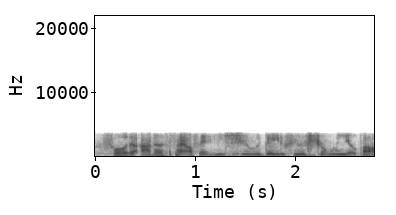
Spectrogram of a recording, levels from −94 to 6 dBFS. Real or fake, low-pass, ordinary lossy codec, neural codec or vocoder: fake; 3.6 kHz; none; codec, 16 kHz, 2 kbps, X-Codec, HuBERT features, trained on general audio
